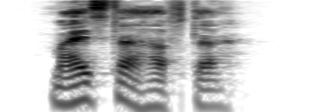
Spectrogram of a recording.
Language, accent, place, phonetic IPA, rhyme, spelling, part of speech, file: German, Germany, Berlin, [ˈmaɪ̯stɐhaftɐ], -aɪ̯stɐhaftɐ, meisterhafter, adjective, De-meisterhafter.ogg
- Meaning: 1. comparative degree of meisterhaft 2. inflection of meisterhaft: strong/mixed nominative masculine singular 3. inflection of meisterhaft: strong genitive/dative feminine singular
